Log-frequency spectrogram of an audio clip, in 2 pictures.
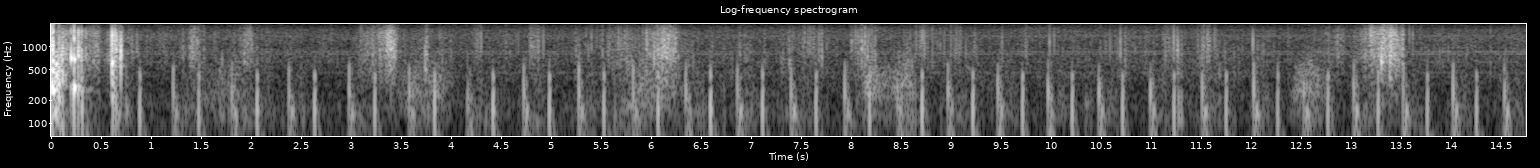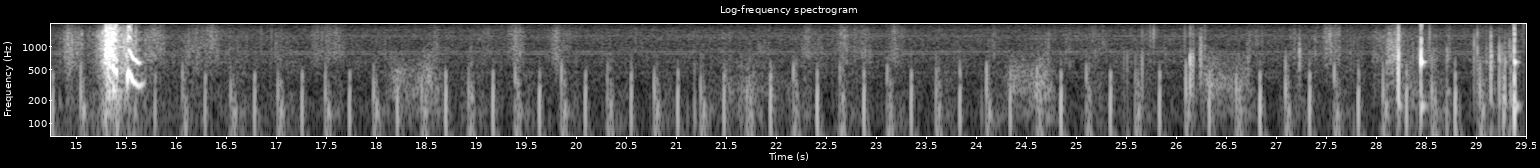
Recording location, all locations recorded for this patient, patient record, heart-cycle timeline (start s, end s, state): mitral valve (MV)
aortic valve (AV)+pulmonary valve (PV)+tricuspid valve (TV)+mitral valve (MV)
#Age: Child
#Sex: Female
#Height: 114.0 cm
#Weight: 17.7 kg
#Pregnancy status: False
#Murmur: Present
#Murmur locations: aortic valve (AV)+pulmonary valve (PV)+tricuspid valve (TV)
#Most audible location: tricuspid valve (TV)
#Systolic murmur timing: Early-systolic
#Systolic murmur shape: Decrescendo
#Systolic murmur grading: I/VI
#Systolic murmur pitch: Low
#Systolic murmur quality: Blowing
#Diastolic murmur timing: nan
#Diastolic murmur shape: nan
#Diastolic murmur grading: nan
#Diastolic murmur pitch: nan
#Diastolic murmur quality: nan
#Outcome: Abnormal
#Campaign: 2014 screening campaign
0.00	0.49	unannotated
0.49	0.64	diastole
0.64	0.74	S1
0.74	0.90	systole
0.90	1.00	S2
1.00	1.24	diastole
1.24	1.36	S1
1.36	1.48	systole
1.48	1.58	S2
1.58	1.82	diastole
1.82	1.94	S1
1.94	2.08	systole
2.08	2.18	S2
2.18	2.40	diastole
2.40	2.50	S1
2.50	2.66	systole
2.66	2.74	S2
2.74	3.00	diastole
3.00	3.10	S1
3.10	3.24	systole
3.24	3.34	S2
3.34	3.60	diastole
3.60	3.72	S1
3.72	3.84	systole
3.84	3.94	S2
3.94	4.18	diastole
4.18	4.30	S1
4.30	4.44	systole
4.44	4.52	S2
4.52	4.76	diastole
4.76	4.86	S1
4.86	5.00	systole
5.00	5.10	S2
5.10	5.30	diastole
5.30	5.40	S1
5.40	5.54	systole
5.54	5.62	S2
5.62	5.82	diastole
5.82	5.96	S1
5.96	6.08	systole
6.08	6.18	S2
6.18	6.38	diastole
6.38	6.48	S1
6.48	6.60	systole
6.60	6.70	S2
6.70	6.90	diastole
6.90	7.00	S1
7.00	7.12	systole
7.12	7.22	S2
7.22	7.42	diastole
7.42	7.54	S1
7.54	7.66	systole
7.66	7.76	S2
7.76	7.96	diastole
7.96	8.06	S1
8.06	8.20	systole
8.20	8.28	S2
8.28	8.48	diastole
8.48	8.60	S1
8.60	8.72	systole
8.72	8.82	S2
8.82	9.00	diastole
9.00	9.10	S1
9.10	9.22	systole
9.22	9.32	S2
9.32	9.50	diastole
9.50	9.60	S1
9.60	9.72	systole
9.72	9.82	S2
9.82	10.00	diastole
10.00	10.10	S1
10.10	10.22	systole
10.22	10.32	S2
10.32	10.50	diastole
10.50	10.62	S1
10.62	10.72	systole
10.72	10.82	S2
10.82	11.02	diastole
11.02	11.12	S1
11.12	11.26	systole
11.26	11.36	S2
11.36	11.54	diastole
11.54	11.64	S1
11.64	11.76	systole
11.76	11.86	S2
11.86	12.04	diastole
12.04	12.16	S1
12.16	12.28	systole
12.28	12.38	S2
12.38	12.54	diastole
12.54	12.66	S1
12.66	12.78	systole
12.78	12.88	S2
12.88	13.06	diastole
13.06	13.16	S1
13.16	13.28	systole
13.28	13.38	S2
13.38	13.54	diastole
13.54	13.66	S1
13.66	13.78	systole
13.78	13.86	S2
13.86	14.04	diastole
14.04	14.16	S1
14.16	14.26	systole
14.26	14.36	S2
14.36	14.56	diastole
14.56	14.66	S1
14.66	14.78	systole
14.78	14.88	S2
14.88	15.05	diastole
15.05	15.14	S1
15.14	15.30	systole
15.30	15.36	S2
15.36	15.53	diastole
15.53	15.70	S1
15.70	15.82	systole
15.82	15.84	S2
15.84	16.09	diastole
16.08	16.18	S1
16.18	16.30	systole
16.30	16.38	S2
16.38	16.56	diastole
16.56	16.68	S1
16.68	16.80	systole
16.80	16.88	S2
16.88	17.04	diastole
17.04	17.16	S1
17.16	17.28	systole
17.28	17.36	S2
17.36	17.52	diastole
17.52	17.64	S1
17.64	17.74	systole
17.74	17.84	S2
17.84	18.00	diastole
18.00	18.10	S1
18.10	18.22	systole
18.22	18.32	S2
18.32	18.48	diastole
18.48	18.60	S1
18.60	18.70	systole
18.70	18.80	S2
18.80	18.96	diastole
18.96	19.06	S1
19.06	19.18	systole
19.18	19.28	S2
19.28	19.42	diastole
19.42	19.54	S1
19.54	19.64	systole
19.64	19.74	S2
19.74	19.88	diastole
19.88	20.00	S1
20.00	20.10	systole
20.10	20.20	S2
20.20	20.34	diastole
20.34	20.46	S1
20.46	20.56	systole
20.56	20.66	S2
20.66	20.80	diastole
20.80	20.92	S1
20.92	21.02	systole
21.02	21.12	S2
21.12	21.26	diastole
21.26	21.38	S1
21.38	21.48	systole
21.48	21.58	S2
21.58	21.72	diastole
21.72	21.86	S1
21.86	21.96	systole
21.96	22.04	S2
22.04	22.20	diastole
22.20	22.32	S1
22.32	22.42	systole
22.42	22.52	S2
22.52	22.66	diastole
22.66	22.78	S1
22.78	22.88	systole
22.88	22.98	S2
22.98	23.14	diastole
23.14	23.26	S1
23.26	23.36	systole
23.36	23.46	S2
23.46	23.62	diastole
23.62	23.74	S1
23.74	23.84	systole
23.84	23.94	S2
23.94	24.12	diastole
24.12	24.24	S1
24.24	24.36	systole
24.36	24.44	S2
24.44	24.62	diastole
24.62	24.76	S1
24.76	24.86	systole
24.86	24.96	S2
24.96	25.14	diastole
25.14	25.24	S1
25.24	25.36	systole
25.36	25.46	S2
25.46	25.62	diastole
25.62	25.74	S1
25.74	25.86	systole
25.86	25.94	S2
25.94	26.12	diastole
26.12	26.24	S1
26.24	26.34	systole
26.34	26.44	S2
26.44	26.62	diastole
26.62	26.74	S1
26.74	26.86	systole
26.86	26.96	S2
26.96	27.12	diastole
27.12	27.24	S1
27.24	27.34	systole
27.34	27.44	S2
27.44	27.60	diastole
27.60	27.72	S1
27.72	27.84	systole
27.84	27.94	S2
27.94	29.50	unannotated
